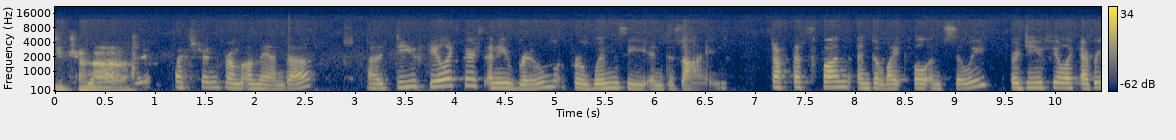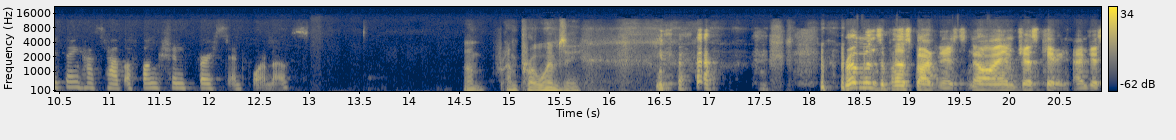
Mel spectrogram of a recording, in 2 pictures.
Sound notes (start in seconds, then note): 16.1 laughing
